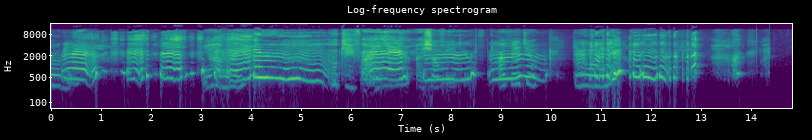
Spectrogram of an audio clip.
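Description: A seven-month-old baby girl fussing and crying in a string of high-pitched, wavering wails, each a second or two long with short breaks between, that die away shortly before the end.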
